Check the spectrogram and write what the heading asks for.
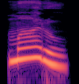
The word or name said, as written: ಮಾರು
